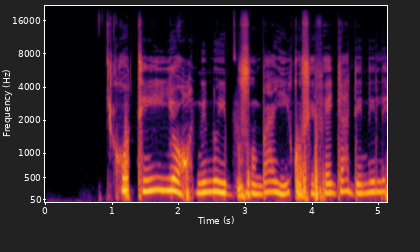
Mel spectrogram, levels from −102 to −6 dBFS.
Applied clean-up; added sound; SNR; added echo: neural mask model Resemble Enhance denoiser.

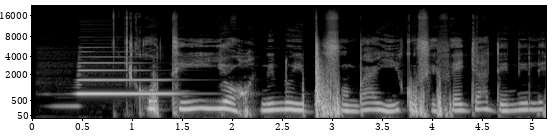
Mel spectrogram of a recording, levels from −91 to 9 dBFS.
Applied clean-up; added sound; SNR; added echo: classical method log-MMSE.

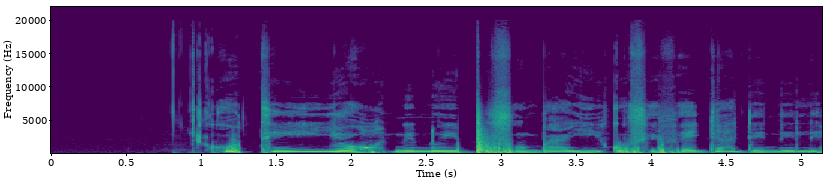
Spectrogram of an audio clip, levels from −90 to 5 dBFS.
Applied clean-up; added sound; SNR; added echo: none; none; none; none.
